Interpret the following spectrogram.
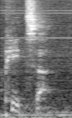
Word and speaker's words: pizza: Tengo una profesora que me mantiene azotado porque yo pronuncio mal pizza. Es pizza, como con una I grande.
